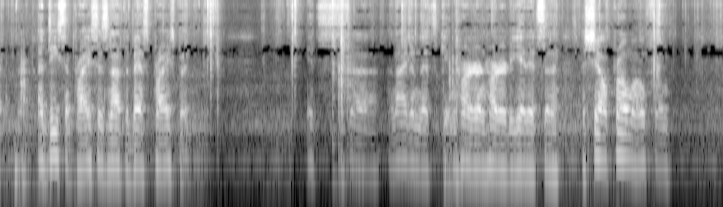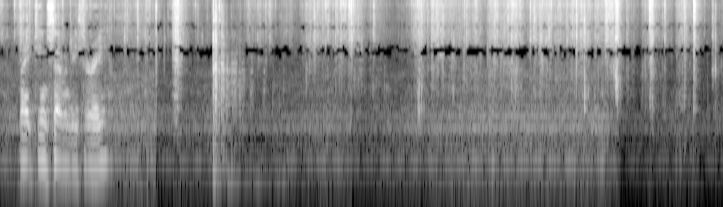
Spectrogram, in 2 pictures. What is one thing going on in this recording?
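Plastic wrapping crinkles and rustles in someone's hands.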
